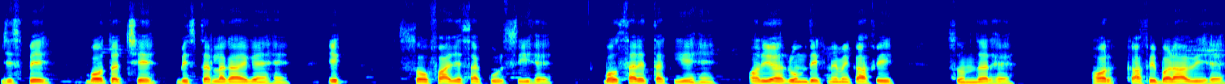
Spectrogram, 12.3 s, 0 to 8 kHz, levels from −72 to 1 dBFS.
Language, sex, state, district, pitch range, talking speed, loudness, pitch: Hindi, male, Bihar, Jamui, 120-145 Hz, 155 wpm, -17 LUFS, 130 Hz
